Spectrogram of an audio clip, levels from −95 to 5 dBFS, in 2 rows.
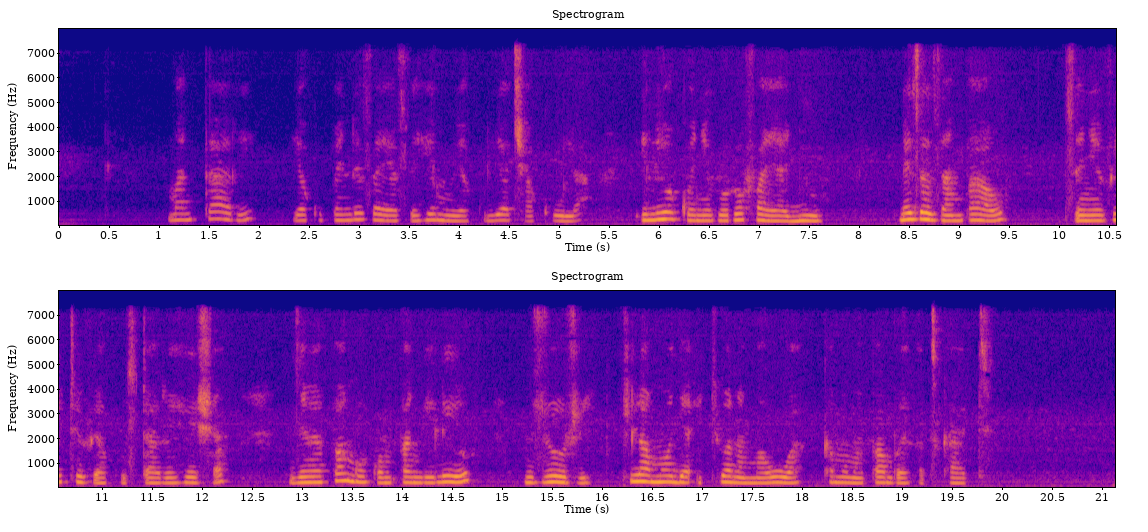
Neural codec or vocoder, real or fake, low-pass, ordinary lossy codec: none; real; 7.2 kHz; AAC, 48 kbps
